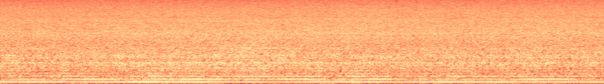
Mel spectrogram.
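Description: A steady low hum with evenly spaced overtones over a constant hiss: background machine or electrical hum.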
